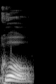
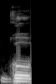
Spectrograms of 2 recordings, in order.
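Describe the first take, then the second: First: The word is said in a commanding tone. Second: The word is said in a flat, neutral tone. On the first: It is an order, a complete sentence. "একটু আদেশের সুরে বলি" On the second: It is just the name of an action. "আমরা যদি এইভাবে বলি তাহলে বাক্যের ভিতরে কিন্তু ভার্বের অর্থটা এইভাবে আসে না"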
